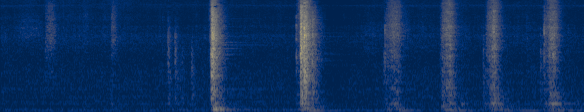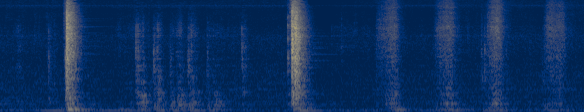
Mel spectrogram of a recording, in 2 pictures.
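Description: Clacks and clicks of a DeWalt table saw's lock lever, fitted with a golf-ball handle, being worked open and shut by hand. Four sharp knocks stand out, about two, three, six and a half and nine seconds in, with lighter clicks and rattles between them.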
